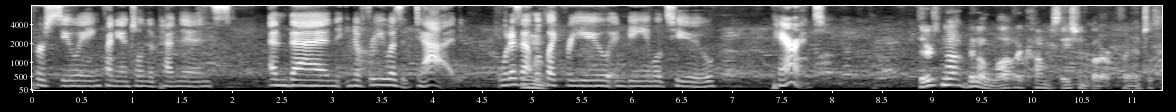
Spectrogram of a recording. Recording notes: We are coming to you LIVE from Fincon 2023 in New Orleans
